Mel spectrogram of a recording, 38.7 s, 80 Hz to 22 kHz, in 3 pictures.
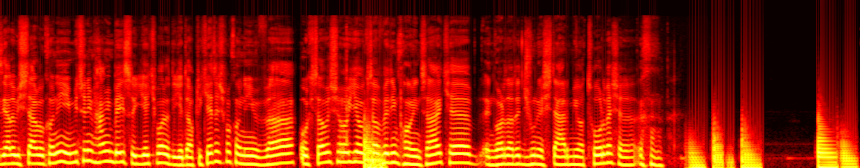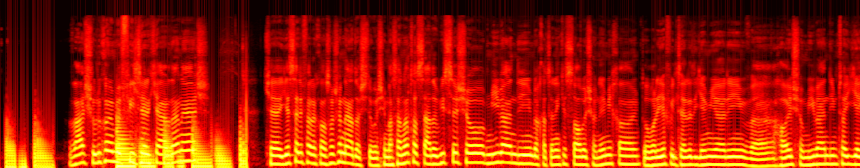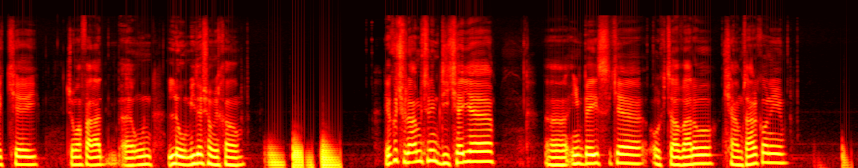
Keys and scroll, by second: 4.5 ctrl+a, 5.5 shift+Down, 10.3 space, 16.6 space, 18.8 1, 19.3 Return, 29.8 space, 31.3 space, 38.0 space.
